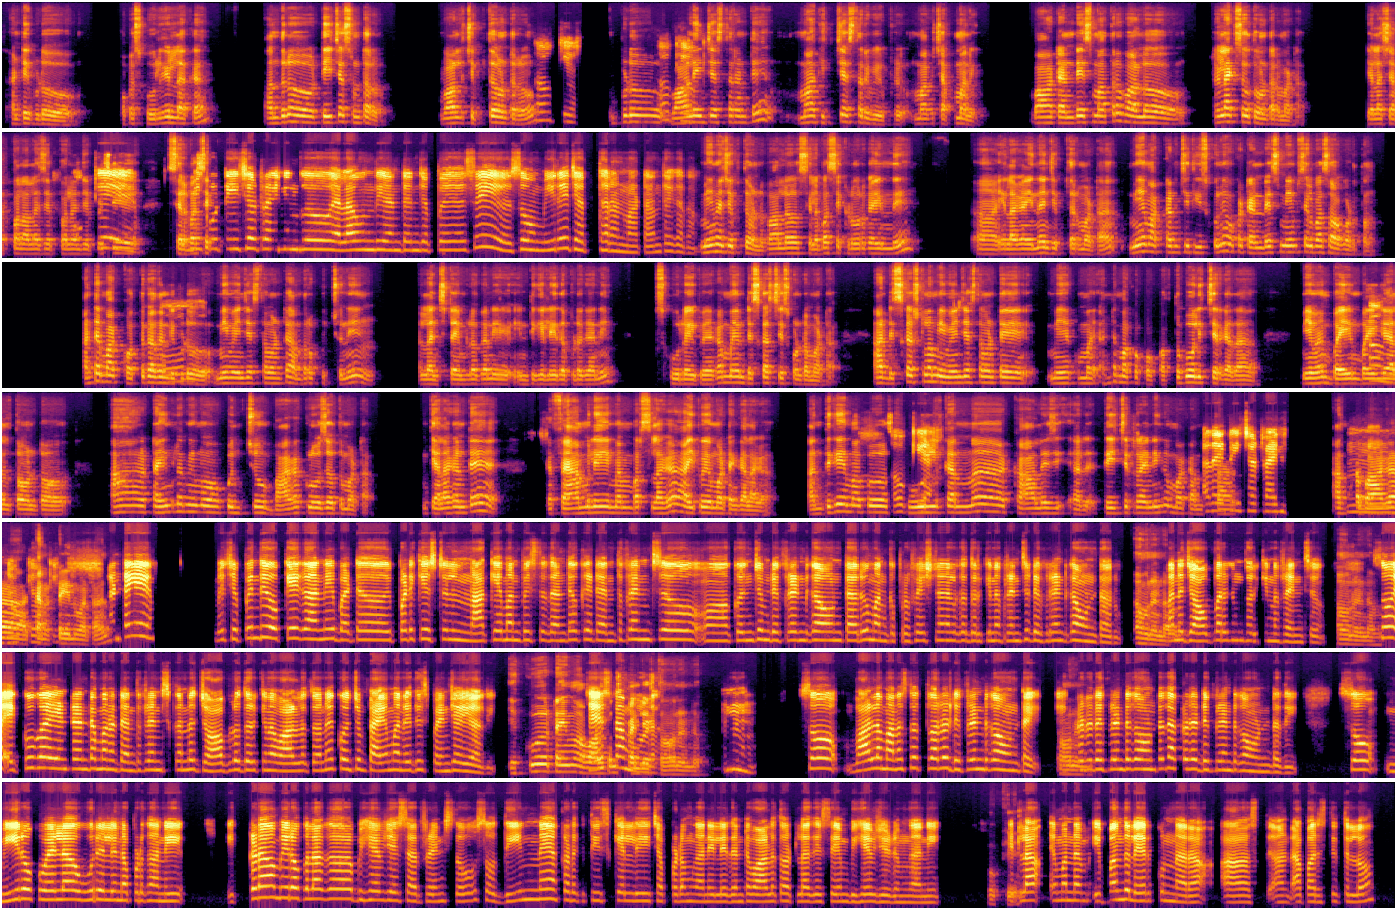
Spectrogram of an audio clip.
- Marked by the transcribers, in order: in English: "టెన్ డేస్"; in English: "సిలబస్"; in English: "సో"; in English: "సిలబస్"; in English: "టెన్ డేస్"; in English: "లంచ్ టైమ్‌లో"; in English: "డిస్కస్"; tapping; in English: "డిస్కషన్‌లో"; in English: "ఫ్యామిలీ మెంబర్స్‌లాగా"; other background noise; in English: "టీచర్ ట్రైనింగ్"; in English: "స్టిల్"; in English: "టెన్థ్ ఫ్రెండ్స్"; in English: "డిఫరెంట్‌గా"; in English: "ప్రొఫెషనల్‌గా"; in English: "ఫ్రెండ్స్ డిఫరెంట్‌గా"; in English: "జాబ్"; in English: "ఫ్రెండ్స్. సో"; in English: "టెన్థ్ ఫ్రెండ్స్"; in English: "జాబ్‌లో"; in English: "స్పెండ్"; in English: "స్పెండ్"; in English: "సో"; in English: "డిఫరెంట్‌గా"; in English: "డిఫరెంట్‌గా"; in English: "డిఫరెంట్‌గా"; in English: "సో"; in English: "బిహేవ్"; in English: "ఫ్రెండ్స్‌తో. సో"; in English: "సేమ్ బిహేవ్"
- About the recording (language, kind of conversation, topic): Telugu, podcast, పాత పరిచయాలతో మళ్లీ సంబంధాన్ని ఎలా పునరుద్ధరించుకుంటారు?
